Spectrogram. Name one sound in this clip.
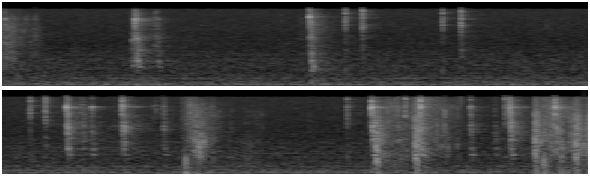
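Short soft clicks sound now and then.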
